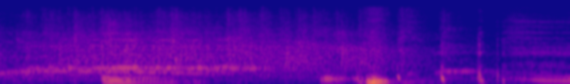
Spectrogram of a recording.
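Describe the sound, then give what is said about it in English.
A crowd applauds in a steady wash of clapping, with scattered whoops and cheering voices rising over it and a sharp thump partway through. “Y'all can clap for me if you want to.”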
